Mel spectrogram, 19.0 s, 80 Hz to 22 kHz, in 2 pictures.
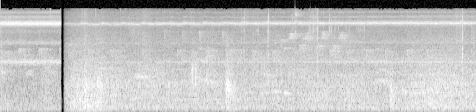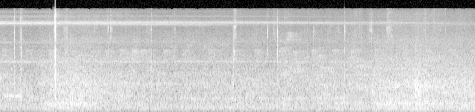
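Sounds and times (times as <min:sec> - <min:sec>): thin high whine: 0:00.0 - 0:19.0
scissors snipping paper: 0:04.6 - 0:07.4, 0:09.1 - 0:13.3, 0:14.0 - 0:17.0.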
